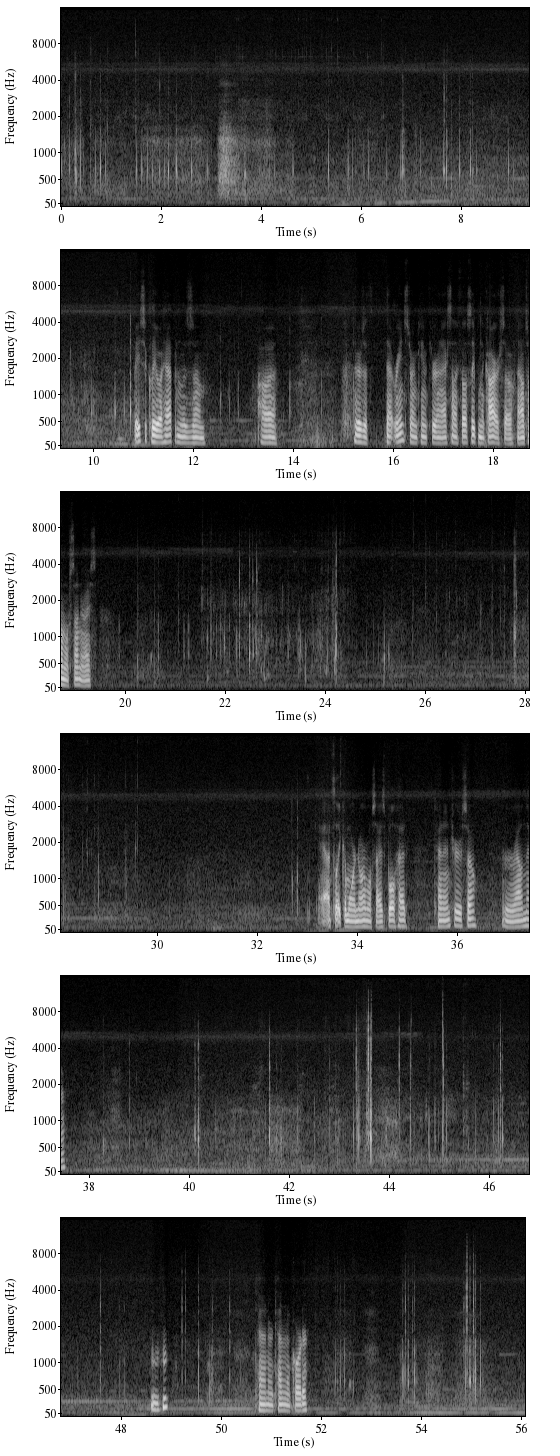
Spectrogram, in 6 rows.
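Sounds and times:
fishing line clicks and rustles: 0.0 - 15.6, 19.8 - 30.4, 38.2 - 48.2, 49.0 - 50.8, 51.8 - 56.0
faint steady high tone: 0.0 - 20.7, 53.9 - 56.0
night insects trilling: 0.0 - 56.0.

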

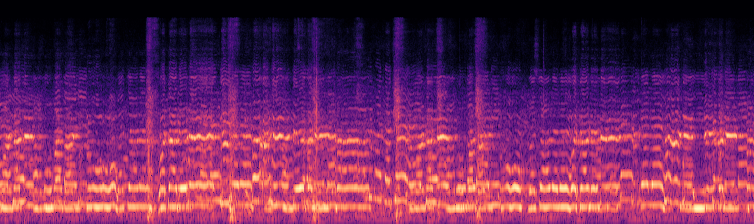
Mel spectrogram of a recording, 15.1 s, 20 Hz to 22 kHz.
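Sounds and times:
voices singing: 0.0 - 15.0
sharp struck beat: 2.9 - 3.4, 4.4 - 5.2, 6.1 - 9.9.

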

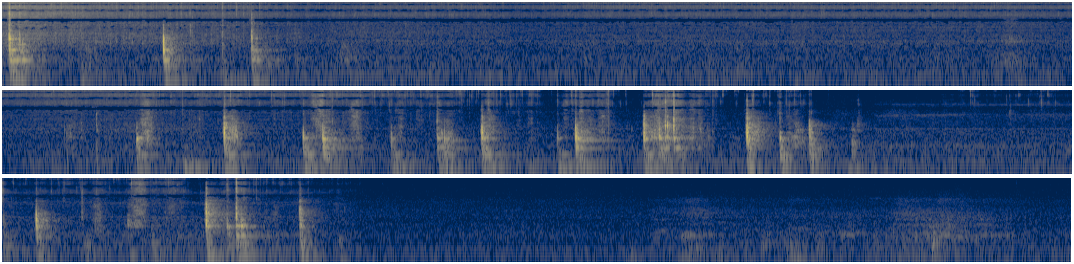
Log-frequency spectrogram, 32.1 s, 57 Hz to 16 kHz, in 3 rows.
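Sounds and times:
spatula scraping a frying pan: 0.0 - 3.7, 9.5 - 19.0, 21.4 - 24.5.

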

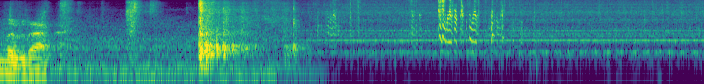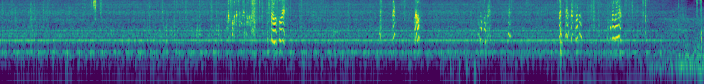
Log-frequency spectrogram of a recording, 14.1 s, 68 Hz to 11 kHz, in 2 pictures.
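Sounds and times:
short scratchy squeaks: 3.1 - 5.3, 9.0 - 10.2, 10.8 - 13.6.

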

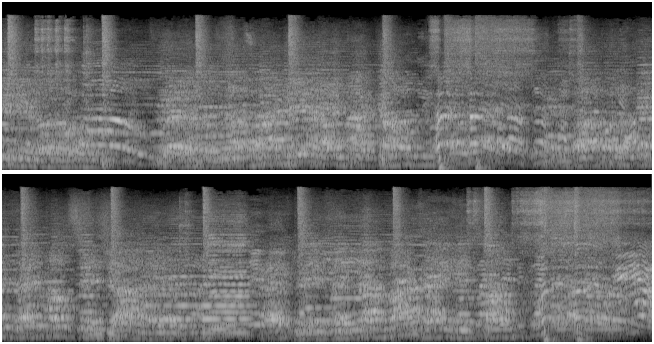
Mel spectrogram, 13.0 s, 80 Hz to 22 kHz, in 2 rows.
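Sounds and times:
accordion: 0.0 - 13.0
group singing: 0.0 - 13.0
sharp tapping on the beat: 3.8 - 5.1, 6.6 - 7.8, 11.2 - 12.7.

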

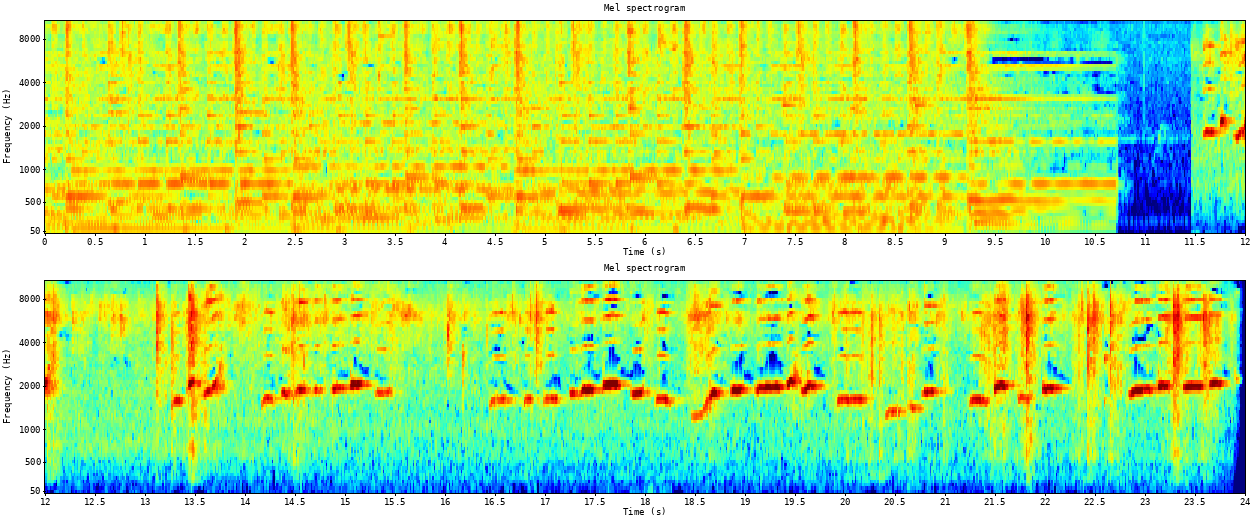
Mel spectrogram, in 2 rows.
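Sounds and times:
cockatiel whistling: 11.1 - 12.2, 13.3 - 15.6, 16.4 - 24.0
dog crunching dry kibble: 19.8 - 23.9.

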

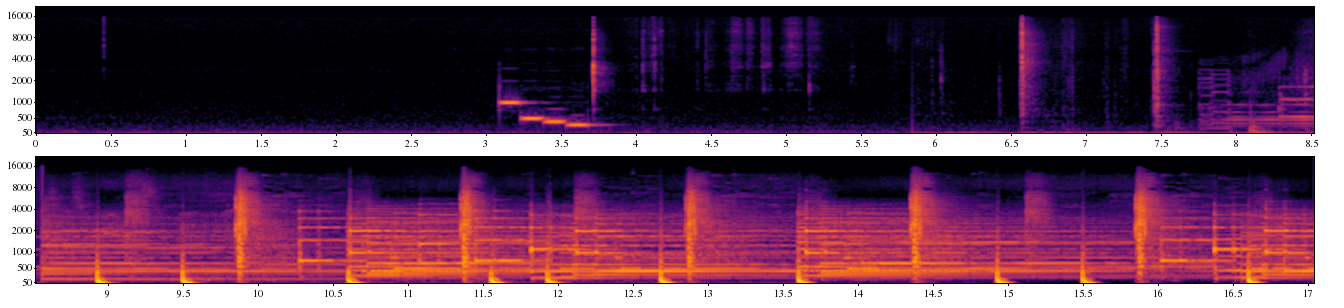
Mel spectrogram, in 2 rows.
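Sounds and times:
background music: 7.8 - 17.0.

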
